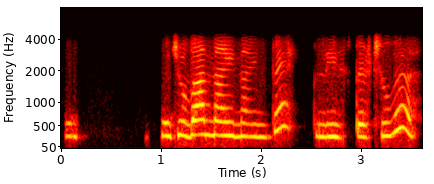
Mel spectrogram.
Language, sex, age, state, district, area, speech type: Kashmiri, female, 18-30, Jammu and Kashmir, Budgam, rural, conversation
